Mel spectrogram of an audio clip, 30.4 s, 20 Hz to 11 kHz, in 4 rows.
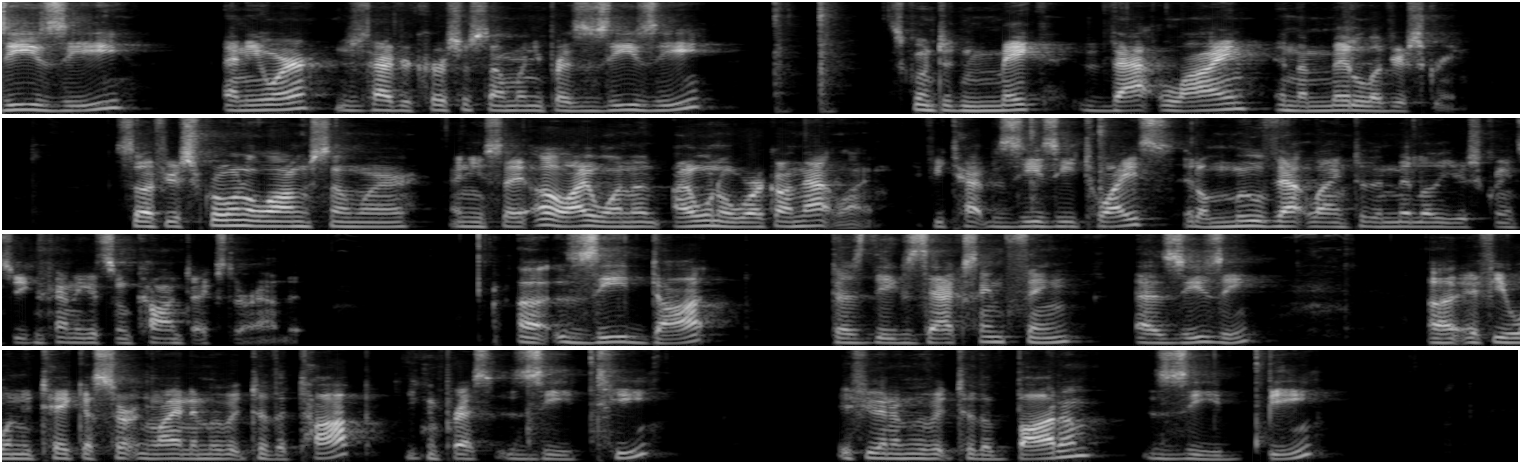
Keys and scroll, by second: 0.5-2.1 typing, 3.7 typing, 8.0-11.1 typing, 12.6 z, 12.9 z, 25.3 z, 25.6 t, 28.4 z, 28.9 b.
